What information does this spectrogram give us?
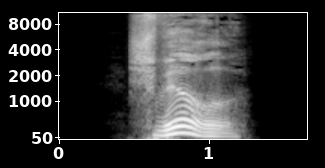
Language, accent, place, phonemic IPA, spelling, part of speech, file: German, Germany, Berlin, /ʃvɪʁl/, Schwirl, noun, De-Schwirl.ogg
- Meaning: grass warbler (bird of the genus Locustella)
